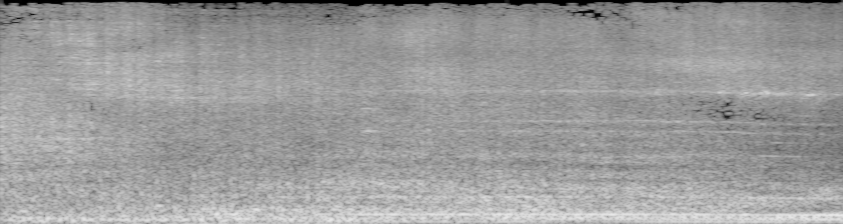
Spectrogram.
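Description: Double-stack container train rolling past, steel wheels on the rails. The rear pushing diesel locomotive (distributed power unit) goes by midway, with a steady low engine hum under the rolling noise.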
